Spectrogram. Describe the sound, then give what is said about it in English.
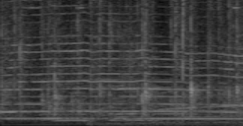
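A canned applause sound effect: dense, steady clapping and crowd noise running at an even level for under two seconds, with a faint tonal hum beneath it and no speech. “And hey, run the applause for Chris's girl.”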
